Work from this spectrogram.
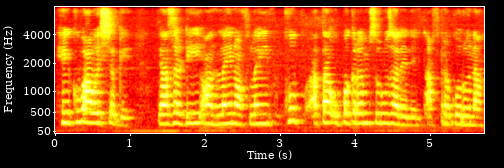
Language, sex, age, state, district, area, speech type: Marathi, female, 30-45, Maharashtra, Pune, urban, spontaneous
